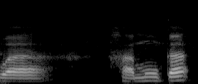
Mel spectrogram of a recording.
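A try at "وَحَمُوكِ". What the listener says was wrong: Hamuki harus pakai ki, bukan harus. Lebih sahih kita pakai ki, bukan hamuka.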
